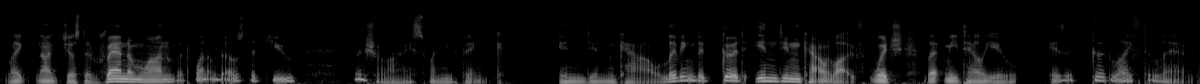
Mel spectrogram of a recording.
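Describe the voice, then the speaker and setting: Man playing a gravelly, animated, chummy afterlife agent. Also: on the low side, measured pace, exaggerated voice. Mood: upbeat pitching. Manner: informal salesman-like patter with hesitations and chuckles. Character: chummy, rule-bending afterlife reincarnation agent, male supernatural being. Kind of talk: second-person comedic audio roleplay.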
